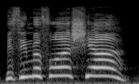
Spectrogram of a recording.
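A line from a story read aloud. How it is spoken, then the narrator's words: Shouted. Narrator (French): criai-je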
